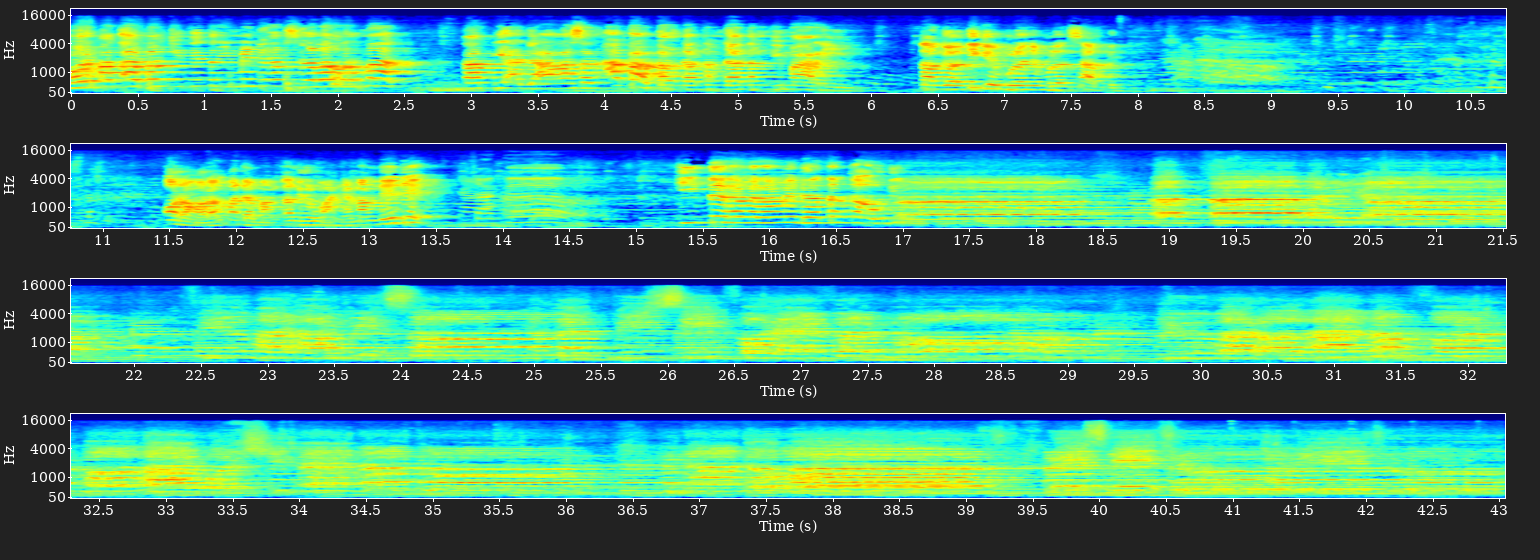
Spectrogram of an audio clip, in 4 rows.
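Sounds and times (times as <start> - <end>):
mixed choir singing: 7.8 - 11.5, 13.5 - 15.3, 16.5 - 43.0.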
